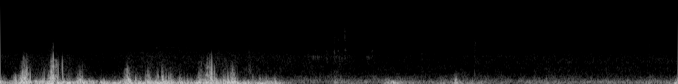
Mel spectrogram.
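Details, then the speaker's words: White GMC truck with tag axle: about three seconds of uneven cranking, then silence without catching. Hard starting; owner expects to need more ether because it doesn't want to crank over. "i'm sure i'll probably have to shoot some more ether in it to get it started because it just doesn't want to crank over"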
